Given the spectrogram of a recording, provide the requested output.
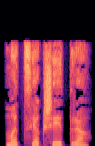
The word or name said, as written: ಮತ್ಸ್ಯಕ್ಷೇತ್ರ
